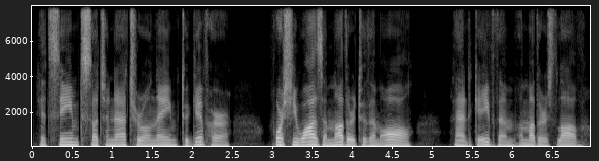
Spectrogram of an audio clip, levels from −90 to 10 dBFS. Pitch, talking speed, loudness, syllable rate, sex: 145 Hz, 200 wpm, -18 LUFS, 4.8 syllables/s, male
